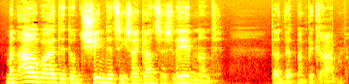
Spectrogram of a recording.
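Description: An actor playing an older rich uncle in a radio play, miserly, grumbling and emphatically pleading poverty. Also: male voice, fairly high pitch, very animated, normal speed. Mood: indignant, lamenting. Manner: agitated, complaining, emphatic.

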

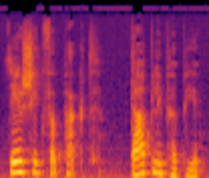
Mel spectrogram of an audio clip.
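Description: A woman's voice: mid-range voice, normal speed, creaky, mellow, husky. An actress playing a breezy, teasing young woman who speaks in short remarks in a crime radio drama.

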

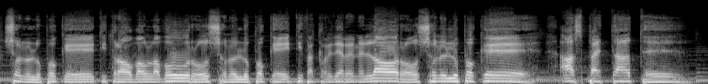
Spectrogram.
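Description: A man's voice: medium pitch, fairly even intonation, normal speed. A man performs a repetitive, incantatory ballad as a singer-guitarist, drawing out the ends of his refrains. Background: acoustic guitar.

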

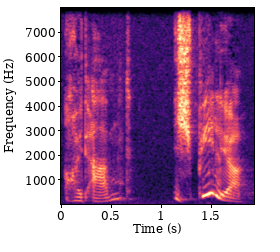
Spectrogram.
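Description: An actress playing a seductive, mocking stage star in a radio play, with a teasing, imperious and dramatic way of talking. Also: female voice, sits low, huge pitch swings, measured pace, darkish tone, slightly rough, full character voice. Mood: seductive, commanding.

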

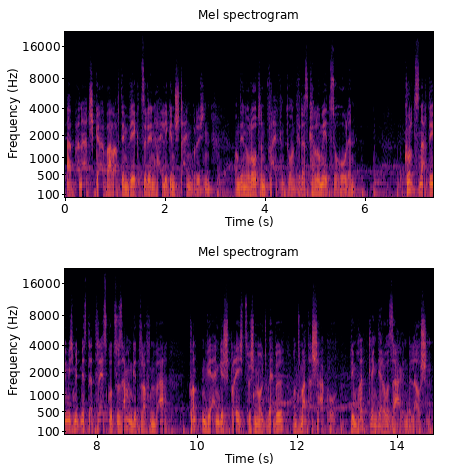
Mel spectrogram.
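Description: An actor playing an earnest Comanche chief in a radio play, reporting events plainly. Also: male voice, medium pitch, brisk, crowd noise, close to an everyday voice. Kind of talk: 1970s radio play acting.

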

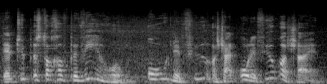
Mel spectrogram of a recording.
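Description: A man's voice: high voice, huge pitch swings, normal speed, over loud music. An actor playing an obsessive old eccentric who witnesses accidents, repeating his phrases theatrically in a German radio play. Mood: excited, eager. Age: older. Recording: faintly noisy old cassette radio recording.

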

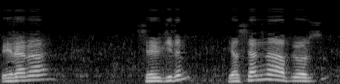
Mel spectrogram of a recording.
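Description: A man's voice: high-pitched, normal speed, slight background noise, natural voice. An actor playing a brooding, jealous man of volatile temper in a dramatic, intense radio theatre style. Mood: menacing. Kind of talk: Turkish radio theatre acting.

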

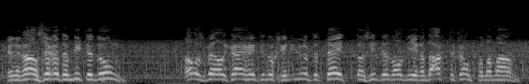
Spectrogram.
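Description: An actor playing a cautious, duty-minded astronaut co-pilot, practical and wary, in an old radio drama. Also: male voice, high voice, steady tone, fast, lightly acted. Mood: worried. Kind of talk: 1970 Dutch radio drama acting. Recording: dull, faintly noisy old radio recording.

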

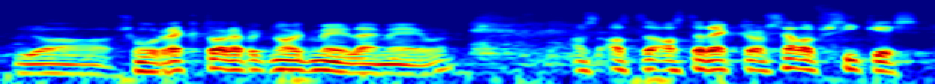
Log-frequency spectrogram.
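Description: Dutch cabaret comedian in a reverberant hall. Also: male voice, lowish voice, normal speed. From Netherlands. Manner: deadpan punchlines with animated put-on voices. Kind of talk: stand-up monologue. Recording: reverberant hall with audience noise.

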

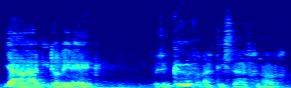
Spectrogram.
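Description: An actor in a Dutch radio play, playing a courteous travelling accordion player with formal, florid manners. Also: male voice, low-pitched, moderate pace, close to an everyday voice. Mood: boastful. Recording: dull lo-fi radio play recording.

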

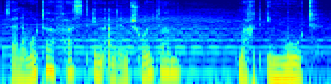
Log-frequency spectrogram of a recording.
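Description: An actor playing a brooding narrator in a radio drama, reciting terse screenplay directions in a deliberate manner. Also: male voice, on the low side, over music, lightly acted.

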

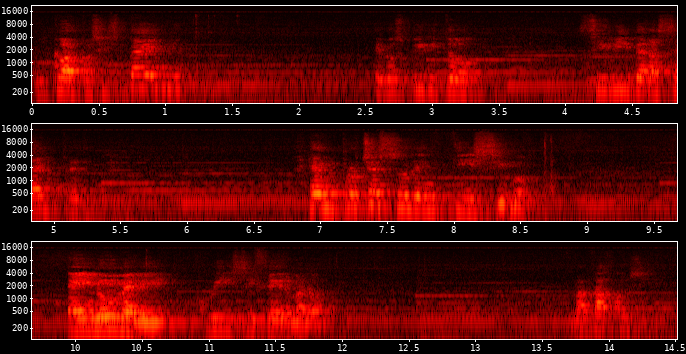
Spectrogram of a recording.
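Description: An actor playing an anguished, reflective English mathematician in a theatrical radio monologue, slow and dramatic, with pauses between short phrases. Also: male voice, high-pitched. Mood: rapt. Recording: roomy, distant stage-like sound, music behind.

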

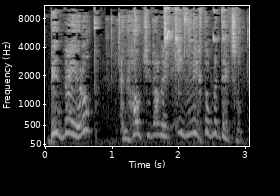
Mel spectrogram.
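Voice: high-pitched, lively intonation, a little fast, background noise. A performer playing a small, loyal talking coffee pot in a children's radio play, eager and exclaiming. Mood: urgent.

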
